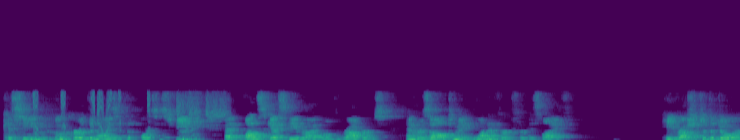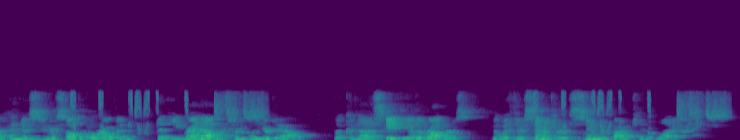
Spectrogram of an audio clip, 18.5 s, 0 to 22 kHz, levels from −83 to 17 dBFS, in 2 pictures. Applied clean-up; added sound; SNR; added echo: classical method WPE with log-MMSE.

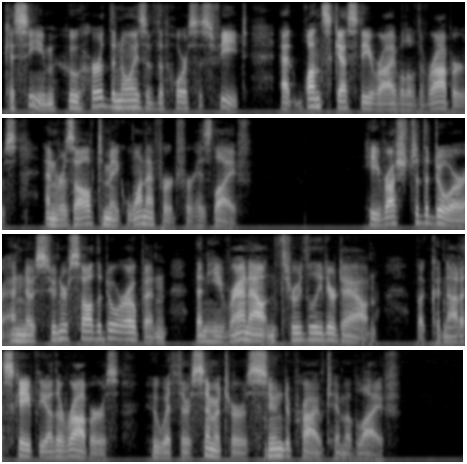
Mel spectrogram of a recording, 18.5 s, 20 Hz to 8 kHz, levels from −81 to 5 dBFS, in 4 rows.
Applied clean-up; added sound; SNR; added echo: none; none; none; none.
